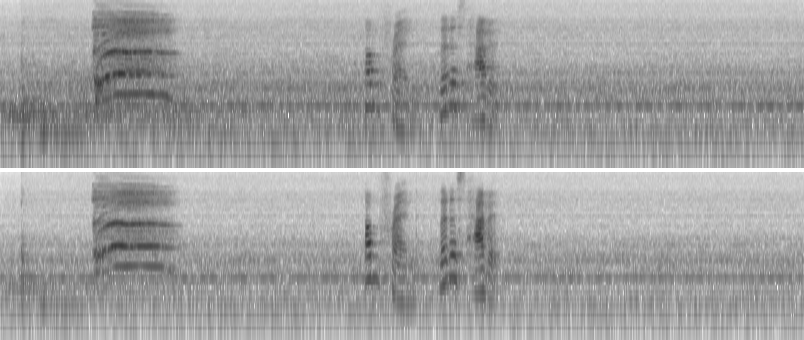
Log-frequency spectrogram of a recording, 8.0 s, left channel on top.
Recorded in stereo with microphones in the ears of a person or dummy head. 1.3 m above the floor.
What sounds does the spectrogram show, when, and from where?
0.9 s a gasp: 10° right (ahead or behind), 8.5 m
3.6 s a woman speaking: 50° right (ahead or behind), 1.3 m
